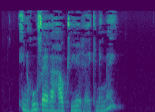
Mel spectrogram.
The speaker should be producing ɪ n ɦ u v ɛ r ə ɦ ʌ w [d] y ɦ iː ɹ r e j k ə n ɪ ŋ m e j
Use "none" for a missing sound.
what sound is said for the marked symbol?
t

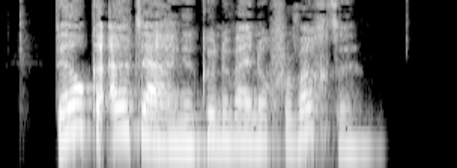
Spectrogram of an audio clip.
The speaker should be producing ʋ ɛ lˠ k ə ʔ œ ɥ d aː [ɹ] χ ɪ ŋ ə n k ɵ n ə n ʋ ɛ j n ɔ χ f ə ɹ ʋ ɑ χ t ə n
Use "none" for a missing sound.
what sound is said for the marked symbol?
none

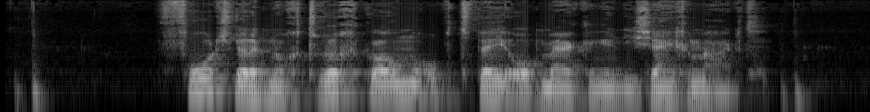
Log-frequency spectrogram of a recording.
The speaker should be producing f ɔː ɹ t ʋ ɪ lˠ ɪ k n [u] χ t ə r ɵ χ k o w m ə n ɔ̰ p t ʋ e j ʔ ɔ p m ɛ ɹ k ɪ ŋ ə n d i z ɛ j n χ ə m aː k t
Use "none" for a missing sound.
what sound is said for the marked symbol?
ɔ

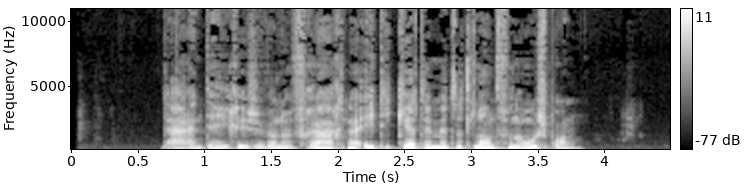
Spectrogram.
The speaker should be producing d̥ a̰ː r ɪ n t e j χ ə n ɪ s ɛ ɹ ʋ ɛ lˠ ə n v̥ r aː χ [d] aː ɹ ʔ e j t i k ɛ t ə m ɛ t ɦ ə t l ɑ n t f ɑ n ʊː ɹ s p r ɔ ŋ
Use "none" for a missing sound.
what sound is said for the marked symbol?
n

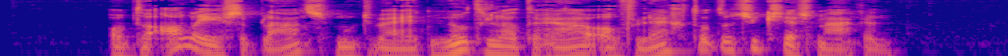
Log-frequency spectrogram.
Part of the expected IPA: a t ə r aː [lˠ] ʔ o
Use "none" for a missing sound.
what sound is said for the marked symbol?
lˠ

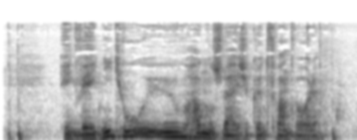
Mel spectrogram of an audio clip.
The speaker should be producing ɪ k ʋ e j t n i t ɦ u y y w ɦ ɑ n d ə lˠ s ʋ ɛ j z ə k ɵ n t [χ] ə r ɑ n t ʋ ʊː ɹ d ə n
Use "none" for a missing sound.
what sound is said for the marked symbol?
f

